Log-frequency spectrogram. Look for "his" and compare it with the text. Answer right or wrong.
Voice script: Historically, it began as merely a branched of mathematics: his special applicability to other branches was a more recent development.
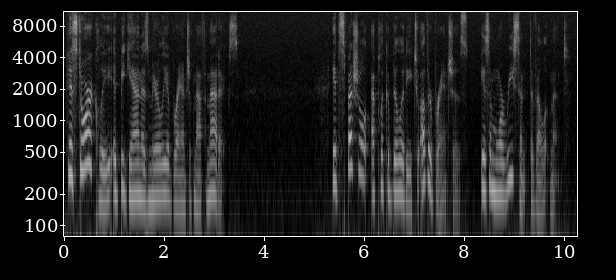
wrong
